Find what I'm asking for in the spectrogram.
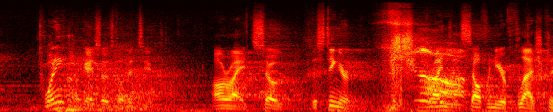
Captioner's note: whipcrack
